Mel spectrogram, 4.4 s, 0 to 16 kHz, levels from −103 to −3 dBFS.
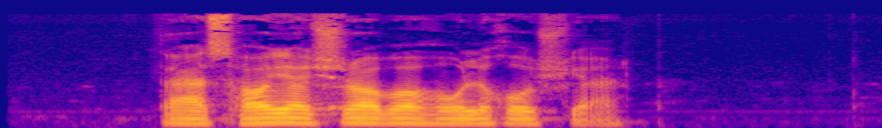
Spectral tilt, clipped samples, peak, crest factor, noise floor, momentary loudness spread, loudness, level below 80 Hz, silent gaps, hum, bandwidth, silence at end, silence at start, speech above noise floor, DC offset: -5 dB/octave; under 0.1%; -2 dBFS; 20 dB; -75 dBFS; 16 LU; -20 LUFS; -44 dBFS; none; none; 11.5 kHz; 1.3 s; 0.8 s; 55 dB; under 0.1%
